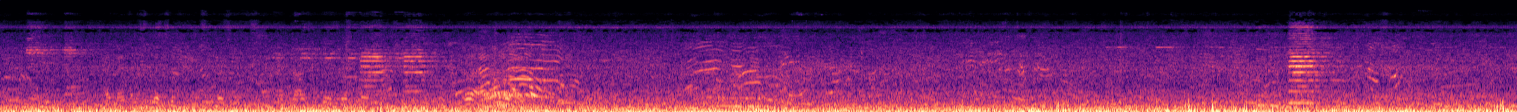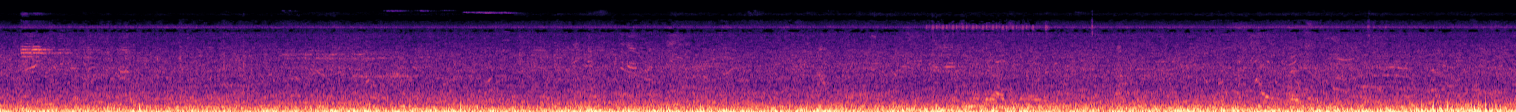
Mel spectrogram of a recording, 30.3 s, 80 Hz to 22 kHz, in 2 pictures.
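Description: Outdoor crowd and traffic ambience: voices chattering, a vehicle horn tooting briefly about 13 seconds in, and a low rumble throughout that swells every several seconds.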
